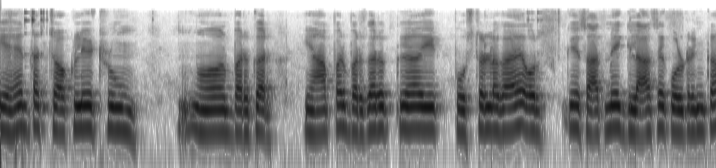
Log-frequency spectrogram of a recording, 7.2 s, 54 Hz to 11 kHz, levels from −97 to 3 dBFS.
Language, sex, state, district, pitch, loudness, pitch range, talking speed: Hindi, female, Punjab, Pathankot, 180 Hz, -15 LUFS, 170-190 Hz, 200 wpm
